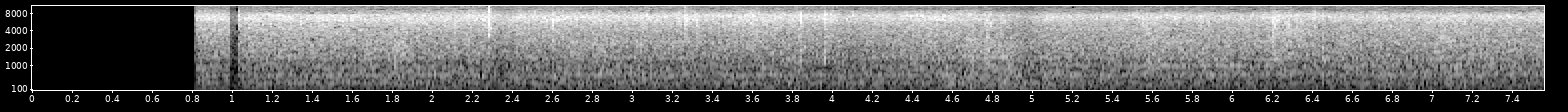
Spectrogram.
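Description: Steady rushing noise of demolition work with hydraulic excavators running, cutting in abruptly just under a second in, with a few faint knocks.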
